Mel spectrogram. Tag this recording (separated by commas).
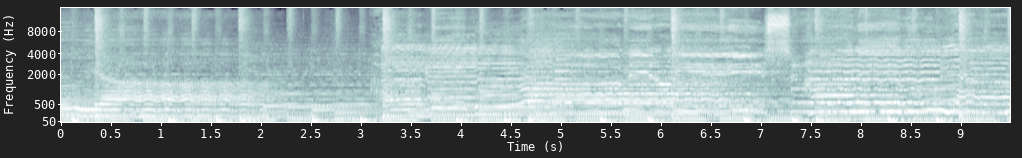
Music, Christmas music, Singing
